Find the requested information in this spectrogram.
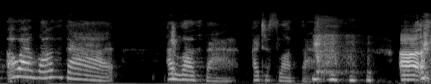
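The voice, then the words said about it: Imitates another person's voice. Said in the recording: “It's a great impression.”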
